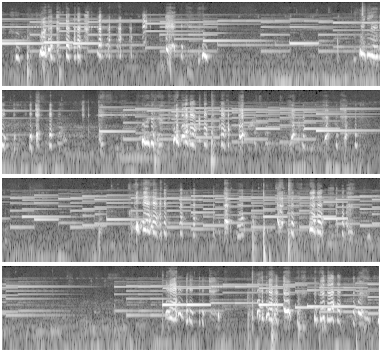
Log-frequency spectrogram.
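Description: A simple electronic jingle of plain beeping notes plays throughout, in the style of an ice cream van tune, broken every few seconds by short bursts of a high voice, such as a baby's giggling.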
